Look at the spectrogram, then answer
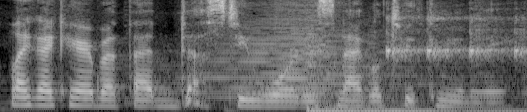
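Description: An actress playing a vain, sharp-tongued witch who is fed up with everyone, her lines dry and cutting. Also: low-pitched, fast, lightly acted. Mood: exasperated. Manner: sarcastic, cutting. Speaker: actor in a TV series. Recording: scene audio under faint music.

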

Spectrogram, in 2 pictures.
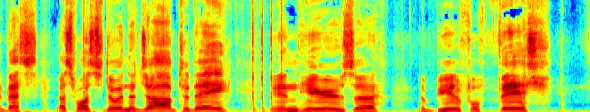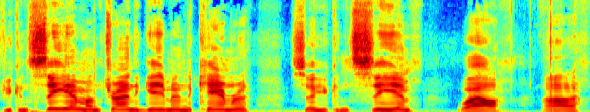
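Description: An older man narrating casually as he fights fish from a kayak on a lake, whooping with excitement, recorded on a mounted camera. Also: medium pitch, clean tone. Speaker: fishing vlogger. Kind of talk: casual narration while fishing. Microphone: action camera mounted on kayak.

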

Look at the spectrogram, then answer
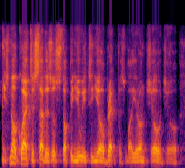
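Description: A man's voice: sits low, fast talker, a little mellow, slightly rough. A man co-hosting a casual football chat over a video call, blunt and emphatic, often stammering as he starts a sentence. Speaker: co-host.

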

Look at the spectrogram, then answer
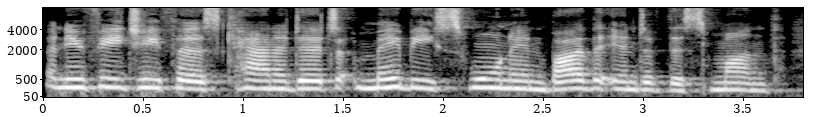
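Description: A woman's voice: a little high, steady tone, moderate pace, a little hiss or hum. A young woman reading scripted news as an anchor. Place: television studio.

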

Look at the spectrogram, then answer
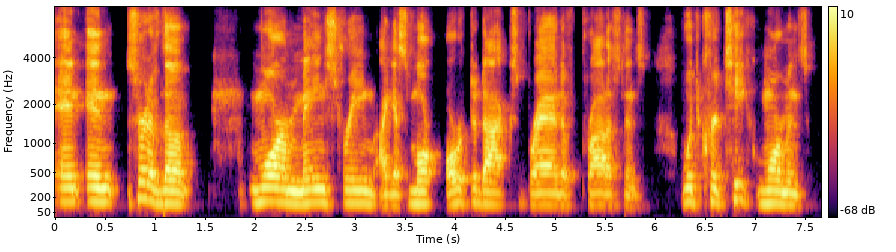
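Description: Bright-voiced man discussing church history. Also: mid-range voice, poor audio. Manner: thoughtful, builds questions with repeated "right?". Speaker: co-host. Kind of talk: casual religious discussion.

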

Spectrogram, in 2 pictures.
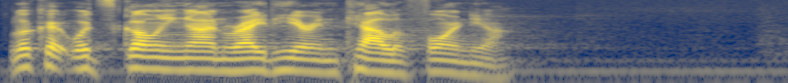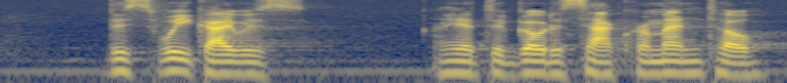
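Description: Slow-preaching priest in an echoey church. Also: male voice, lowish voice, fairly even intonation, fairly bright tone. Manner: preaching with rising emphasis and rhetorical questions. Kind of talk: sermon. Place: church sanctuary, indoors. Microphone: fixed camera at a distance, pulpit. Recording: long reverb of a church hall.

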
